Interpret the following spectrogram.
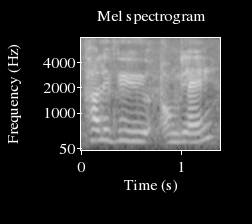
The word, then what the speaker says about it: parlez-vous anglais: Parlez-vous anglais? Parlez-vous anglais? Do you run the S onto the A, don't you?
